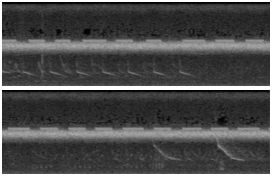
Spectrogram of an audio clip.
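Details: Twilight crickets give a constant piercing trill. Quick downward-sliding whistles repeat rapidly for the first three seconds, and a few more follow near the end.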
